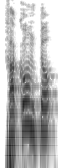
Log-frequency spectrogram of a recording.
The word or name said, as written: fa conto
